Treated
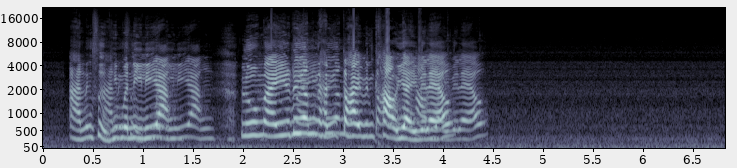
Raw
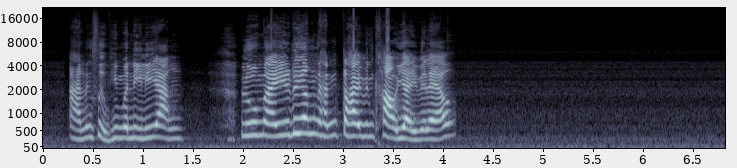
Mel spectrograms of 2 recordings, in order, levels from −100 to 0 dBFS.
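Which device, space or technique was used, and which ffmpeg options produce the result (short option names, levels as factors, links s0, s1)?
ducked delay: -filter_complex "[0:a]asplit=3[s0][s1][s2];[s1]adelay=321,volume=0.708[s3];[s2]apad=whole_len=315254[s4];[s3][s4]sidechaincompress=threshold=0.0398:ratio=8:attack=5.8:release=739[s5];[s0][s5]amix=inputs=2:normalize=0"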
